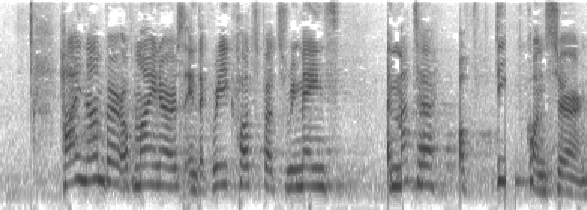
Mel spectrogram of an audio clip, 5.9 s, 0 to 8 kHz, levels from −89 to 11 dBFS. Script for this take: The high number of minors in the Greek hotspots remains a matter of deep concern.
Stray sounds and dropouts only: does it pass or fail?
fail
